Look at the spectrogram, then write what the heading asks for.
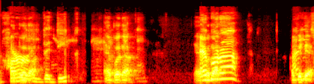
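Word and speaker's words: Ebirah: and she's also in the next Godzilla movie, which is Godzilla versus Abira, the sea monster. Abira, Horror Ebora. of the Deep. Ebora.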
